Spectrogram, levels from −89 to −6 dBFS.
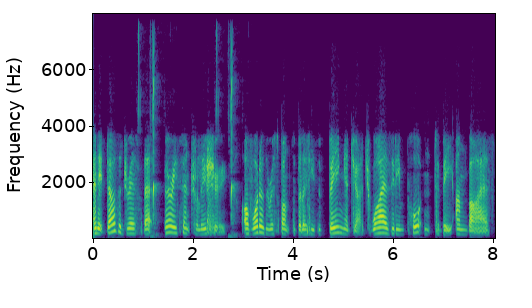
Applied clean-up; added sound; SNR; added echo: classical method log-MMSE.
